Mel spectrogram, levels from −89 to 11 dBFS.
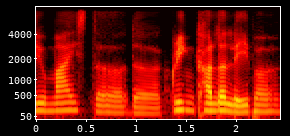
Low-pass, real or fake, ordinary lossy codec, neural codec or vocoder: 7.2 kHz; fake; none; codec, 16 kHz, about 1 kbps, DyCAST, with the encoder's durations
